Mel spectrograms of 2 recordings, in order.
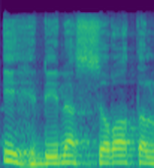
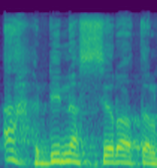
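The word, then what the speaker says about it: اهدنا: salah saja pengucapan batal contoh mpamanya kita baca ihdiniratal mustaqim kan begitu kita baca ahdiniratal mustaqim harusnya di kasrah kita fathah pula tuh harusnya ihdiniratal kita katakan ahdinat itu kan beda artinya kalau ihdina Ya Allah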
